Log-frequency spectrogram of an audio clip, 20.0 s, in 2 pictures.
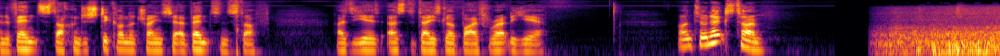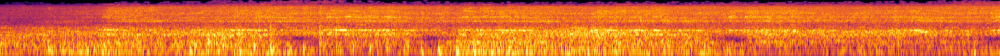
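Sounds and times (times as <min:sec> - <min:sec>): train wheels rumbling on rails: 0:08.7 - 0:20.0.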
